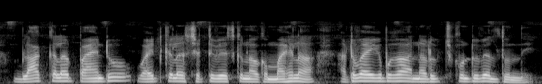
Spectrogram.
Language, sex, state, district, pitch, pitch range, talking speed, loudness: Telugu, male, Telangana, Mahabubabad, 140 Hz, 130-150 Hz, 135 wpm, -15 LUFS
